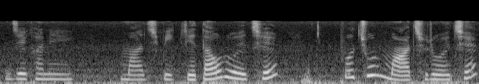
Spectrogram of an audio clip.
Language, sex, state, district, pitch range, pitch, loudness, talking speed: Bengali, female, West Bengal, Paschim Medinipur, 225-300 Hz, 245 Hz, -16 LUFS, 100 wpm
